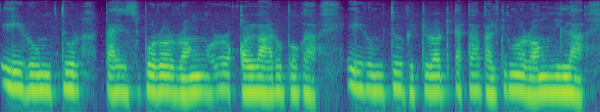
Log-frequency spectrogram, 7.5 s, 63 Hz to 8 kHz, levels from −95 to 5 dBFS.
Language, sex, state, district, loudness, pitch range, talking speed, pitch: Assamese, female, Assam, Kamrup Metropolitan, -16 LUFS, 145-165 Hz, 130 wpm, 150 Hz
